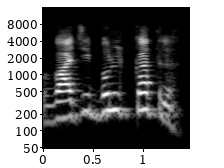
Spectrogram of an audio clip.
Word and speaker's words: واجب القتل: 9 دفعہ آیا ہے۔ اس کا تلفظ ہے واجب القتل۔ واجب القتل، بے ملے گا لام کے ساتھ، اور آگے ہے قتل، واجب القتل۔ اور تم اس قاتل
